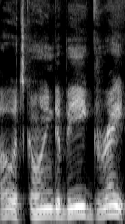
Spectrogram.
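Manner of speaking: put-on sarcastic tone. Speaker quoting how another video creator talks, retelling a sarcastic remark. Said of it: "in a sarcastic voice".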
